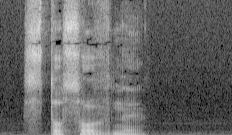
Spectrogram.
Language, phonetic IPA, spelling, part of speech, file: Polish, [stɔˈsɔvnɨ], stosowny, adjective, Pl-stosowny.ogg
